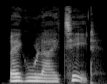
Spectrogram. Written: regularitet

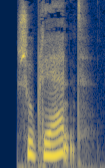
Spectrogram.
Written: suppleant

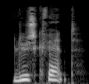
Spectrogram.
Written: lyskvant

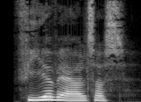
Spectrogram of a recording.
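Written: fireværelsers

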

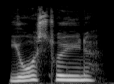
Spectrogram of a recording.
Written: jordstrygende

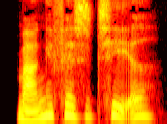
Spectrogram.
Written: mangefacetteret

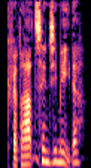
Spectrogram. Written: KVADRATCENTIMETER

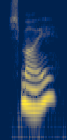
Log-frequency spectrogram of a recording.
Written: smøge

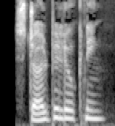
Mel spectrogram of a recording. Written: stolpelukning

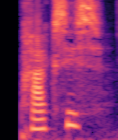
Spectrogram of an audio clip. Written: praksis

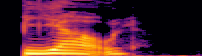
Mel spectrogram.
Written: BIAVL

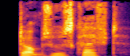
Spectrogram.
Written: domsudskrift

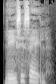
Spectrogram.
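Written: læsesal

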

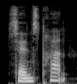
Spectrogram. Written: sandstrand

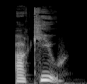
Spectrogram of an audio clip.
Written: arkiv

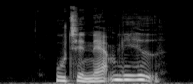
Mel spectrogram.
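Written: UTILNÆRMELIGHED

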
